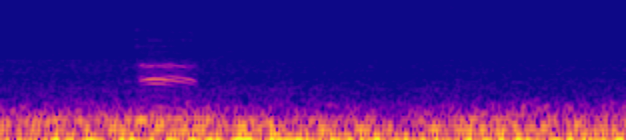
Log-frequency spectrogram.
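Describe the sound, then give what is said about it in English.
A car driving through snow gives a steady, loud, low rumble of engine and road noise that runs unbroken for the whole stretch, with no clear breaks or separate events. “So I'm just driving in the snow. It's pretty great.”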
